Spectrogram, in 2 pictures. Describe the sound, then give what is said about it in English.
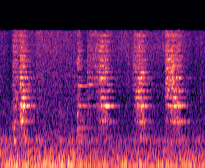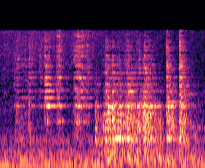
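Shallots fry and caramelize in a pan with a steady sizzling hiss. Repeated scraping and stirring sounds run throughout, with no talking. “that browning that you're seeing, that's the natural sugars in the shallots. It's called caramelization.”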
